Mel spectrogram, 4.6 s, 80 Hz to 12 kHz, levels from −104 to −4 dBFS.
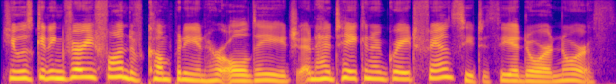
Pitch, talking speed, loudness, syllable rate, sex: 215 Hz, 260 wpm, -17 LUFS, 6.4 syllables/s, female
